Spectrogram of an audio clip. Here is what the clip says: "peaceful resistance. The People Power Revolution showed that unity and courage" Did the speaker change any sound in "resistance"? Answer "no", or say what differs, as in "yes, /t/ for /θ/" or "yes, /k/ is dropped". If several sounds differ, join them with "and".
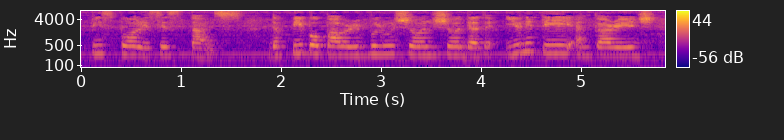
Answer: yes, /s/ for /z/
